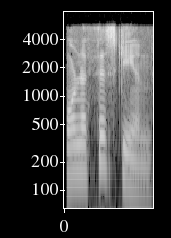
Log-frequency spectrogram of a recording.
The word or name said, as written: ornithischian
